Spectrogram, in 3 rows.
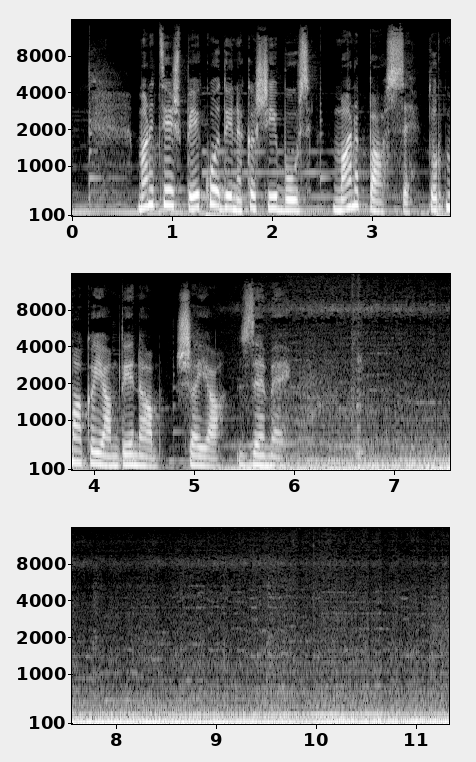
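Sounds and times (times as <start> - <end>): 
speech: 0.6 - 6.8
car engine rumbling while speeding along a road in Syria: 5.1 - 11.3.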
